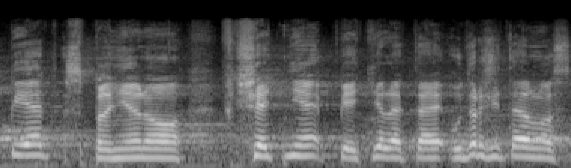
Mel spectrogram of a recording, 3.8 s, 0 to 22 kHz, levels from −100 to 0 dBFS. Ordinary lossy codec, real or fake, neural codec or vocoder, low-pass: AAC, 96 kbps; real; none; 14.4 kHz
